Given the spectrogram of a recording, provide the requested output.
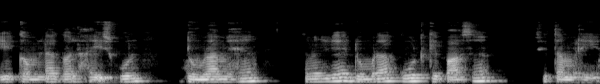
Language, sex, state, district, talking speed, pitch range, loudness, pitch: Hindi, male, Bihar, Sitamarhi, 170 wpm, 120-150 Hz, -17 LUFS, 130 Hz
